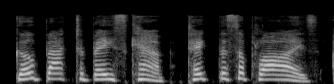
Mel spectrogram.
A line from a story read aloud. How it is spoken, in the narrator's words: I shouted, trying again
